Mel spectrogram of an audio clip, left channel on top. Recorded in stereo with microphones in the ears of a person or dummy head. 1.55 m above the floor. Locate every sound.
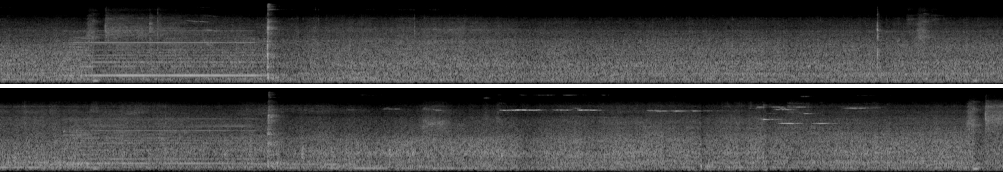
0.6 s a violin: 15° left (ahead or behind), 0.7 m
2.7 s hammering: 60° left (ahead or behind), 0.8 m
